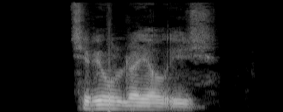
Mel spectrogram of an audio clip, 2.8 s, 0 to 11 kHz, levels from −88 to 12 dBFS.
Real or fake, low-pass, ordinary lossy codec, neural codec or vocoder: real; 9.9 kHz; AAC, 32 kbps; none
